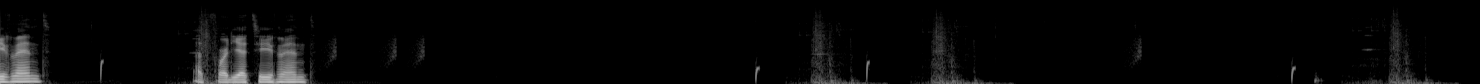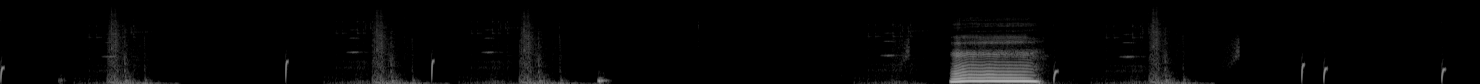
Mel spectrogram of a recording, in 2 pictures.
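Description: Short soft blips sound as a game menu is browsed.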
